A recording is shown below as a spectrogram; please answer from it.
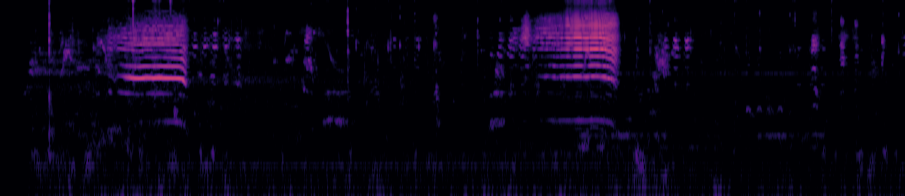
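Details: Goats on a goat farm, two loud, high, wavering bleats a few seconds apart, each about half a second long, with quieter animal noises and a steady faint hum in the background.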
